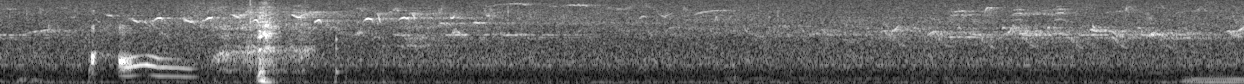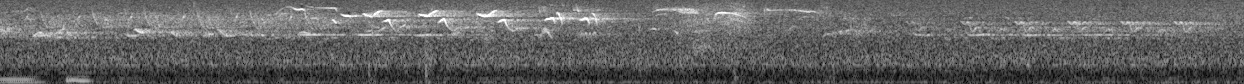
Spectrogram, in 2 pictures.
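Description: Wild songbirds chirping and trilling in woodland. About a second in there is a brief louder call falling in pitch, followed by a sharp knock.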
